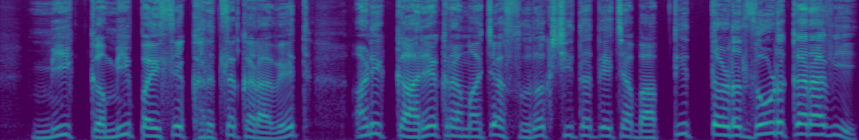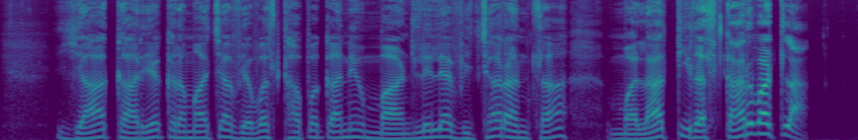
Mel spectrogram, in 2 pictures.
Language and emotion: Marathi, disgusted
